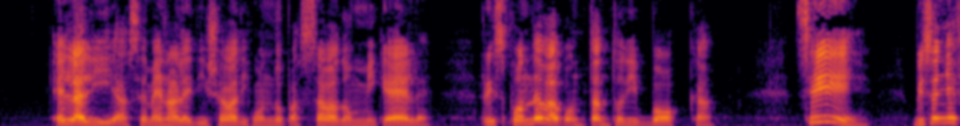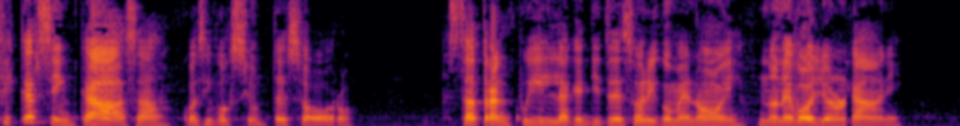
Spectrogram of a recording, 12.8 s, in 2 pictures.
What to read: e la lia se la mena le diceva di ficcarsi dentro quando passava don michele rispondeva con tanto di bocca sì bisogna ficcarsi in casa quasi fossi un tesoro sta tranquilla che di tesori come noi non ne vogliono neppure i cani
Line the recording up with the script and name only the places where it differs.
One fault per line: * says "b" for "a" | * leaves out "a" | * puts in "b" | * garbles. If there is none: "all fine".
* leaves out "la"
* leaves out "ficcarsi dentro"
* leaves out "neppure"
